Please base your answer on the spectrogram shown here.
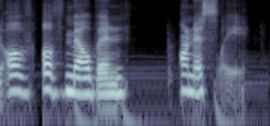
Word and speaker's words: Melbourne: You don't We just need to change the spelling of of Melbourne. Honestly, people that pronounce the R in Melbourne.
